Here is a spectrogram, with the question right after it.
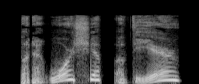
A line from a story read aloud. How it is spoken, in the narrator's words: cried Ned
